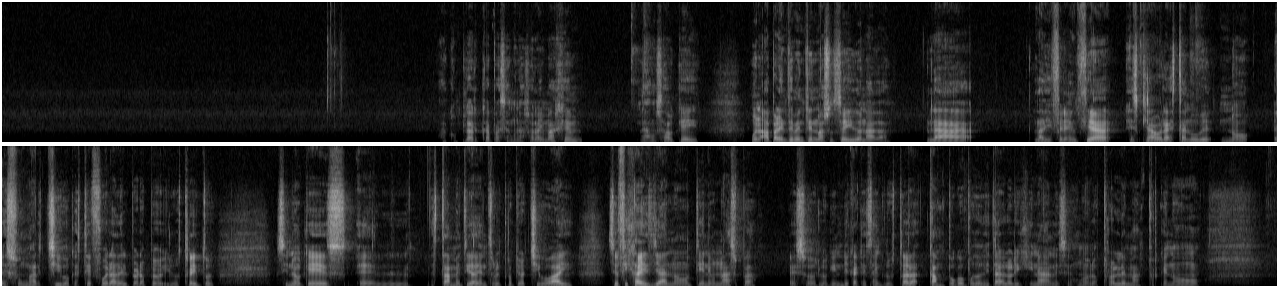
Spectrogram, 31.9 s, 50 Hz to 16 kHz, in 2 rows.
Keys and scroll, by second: 4.2 super+Tab.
